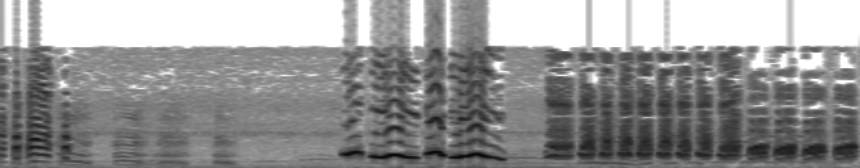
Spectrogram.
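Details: Song of a masked laughingthrush, used for training birds to sing: soft whistled notes, then a loud pair of wavering whistles, followed by a long rapid harsh chatter repeated many times.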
